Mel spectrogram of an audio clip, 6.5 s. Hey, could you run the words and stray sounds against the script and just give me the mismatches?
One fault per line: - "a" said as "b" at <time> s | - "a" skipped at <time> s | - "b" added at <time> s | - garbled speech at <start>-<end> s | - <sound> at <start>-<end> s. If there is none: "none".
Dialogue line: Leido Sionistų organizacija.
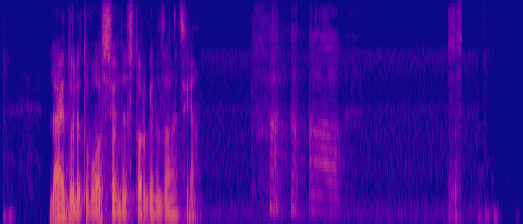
- "Lietuvos" added at 1.0 s
- laugh at 3.1-4.5 s
- laugh at 5.6-5.8 s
